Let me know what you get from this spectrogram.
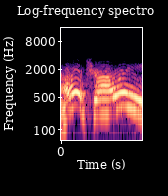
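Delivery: high, overdone hello hollered across the room; hollered greeting. Retold or imitated. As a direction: sing out the greeting far too high. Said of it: "he hollers".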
